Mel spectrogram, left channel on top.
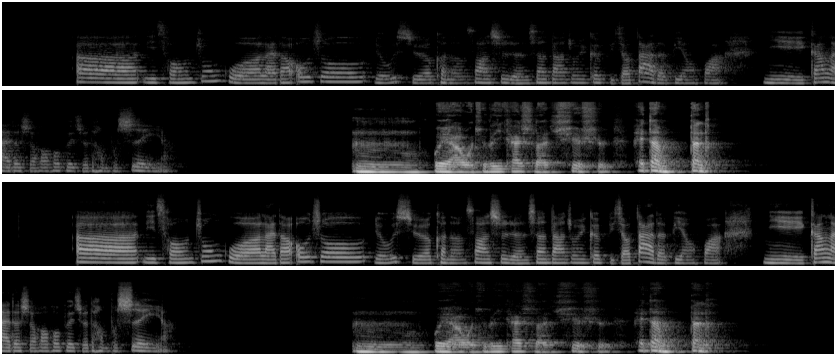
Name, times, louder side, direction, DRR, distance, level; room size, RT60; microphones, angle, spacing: voice 1, 0.7-10.0, right 6 dB, 45° right, 0.4 m, -35 dB
voice 2, 11.8-15.4, left 3 dB, 80° left, 0.7 m, -26 dB
10.5 x 6.9 x 3.0 m
head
